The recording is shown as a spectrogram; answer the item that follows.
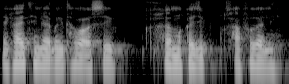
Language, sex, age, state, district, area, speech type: Manipuri, male, 18-30, Manipur, Imphal West, urban, spontaneous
